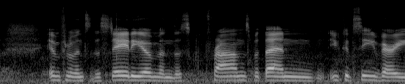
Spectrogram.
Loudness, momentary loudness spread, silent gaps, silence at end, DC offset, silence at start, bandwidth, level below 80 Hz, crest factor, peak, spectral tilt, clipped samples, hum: -27 LUFS; 11 LU; none; 0 s; under 0.1%; 0 s; 15 kHz; -52 dBFS; 18 dB; -10 dBFS; -4.5 dB/octave; under 0.1%; none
